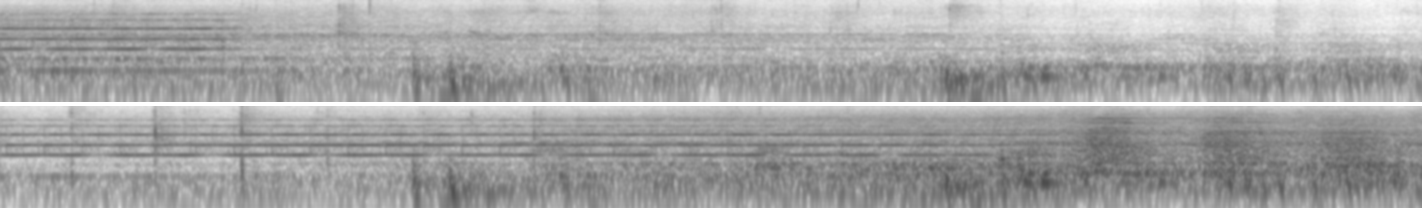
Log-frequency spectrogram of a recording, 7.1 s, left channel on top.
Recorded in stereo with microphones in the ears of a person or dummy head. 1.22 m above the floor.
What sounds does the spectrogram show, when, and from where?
2.1 s footsteps: 75° right (ahead or behind), 5 m; by 6.2 s 65° right (ahead or behind), 8.5 m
